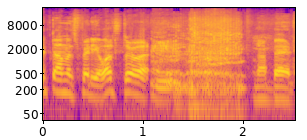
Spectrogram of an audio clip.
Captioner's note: lion roaring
